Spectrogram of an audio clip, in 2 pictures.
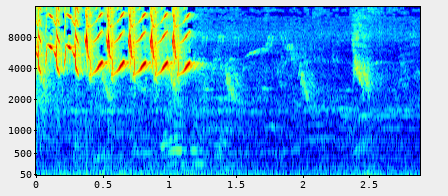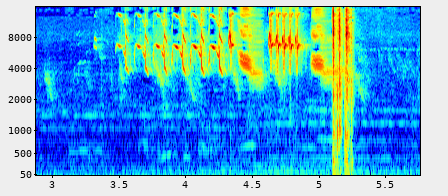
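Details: Trained Himalayan goldfinch of the Parachinar type, in Kabul, Afghanistan, 2022, gives a rolling song. It opens with a loud, fast, high tinkling trill of repeated notes, falls quiet briefly, then has another bright rolling trill. A sharp click ends it.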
